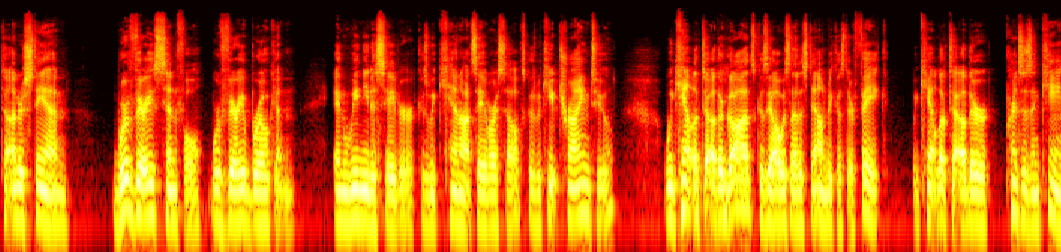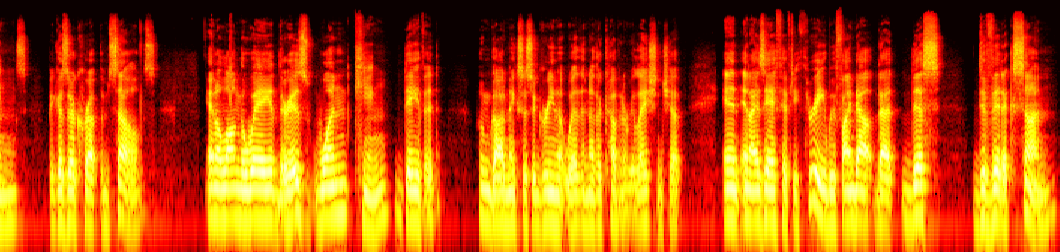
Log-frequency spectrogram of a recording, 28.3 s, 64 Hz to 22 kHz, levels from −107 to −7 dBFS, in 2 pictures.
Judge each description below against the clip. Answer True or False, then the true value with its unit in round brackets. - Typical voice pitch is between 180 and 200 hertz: False (130 Hz)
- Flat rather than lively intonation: True (2.2 semitones)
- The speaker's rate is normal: True (170 wpm)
